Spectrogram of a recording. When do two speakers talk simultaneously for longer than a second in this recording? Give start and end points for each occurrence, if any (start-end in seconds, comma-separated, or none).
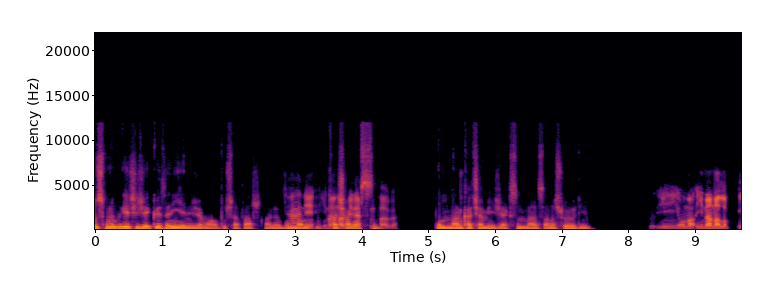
2.9-4.3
